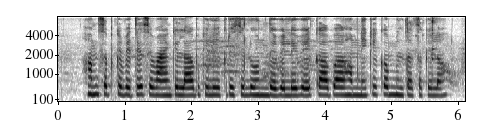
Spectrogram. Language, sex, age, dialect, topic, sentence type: Magahi, female, 60-100, Southern, banking, question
